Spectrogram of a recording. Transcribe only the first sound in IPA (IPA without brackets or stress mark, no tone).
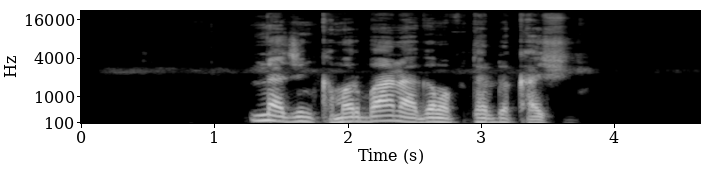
ʔ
